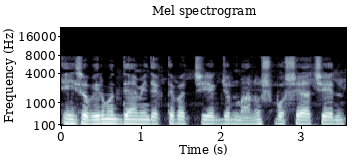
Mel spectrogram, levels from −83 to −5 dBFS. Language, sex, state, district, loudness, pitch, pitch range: Bengali, male, Assam, Hailakandi, -16 LUFS, 130 Hz, 120-135 Hz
